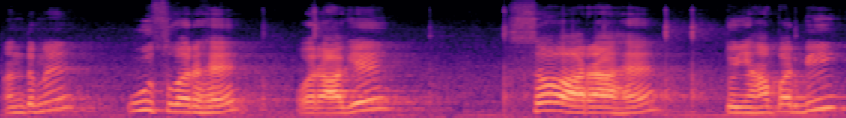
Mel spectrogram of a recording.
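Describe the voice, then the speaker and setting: High-voiced Rajasthani man teaching grammar. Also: expressive, slow pace, big-room sound. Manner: explains step by step, asking and answering his own questions. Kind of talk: Hindi grammar lesson.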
